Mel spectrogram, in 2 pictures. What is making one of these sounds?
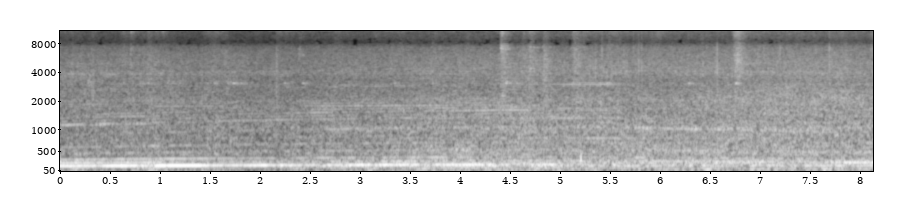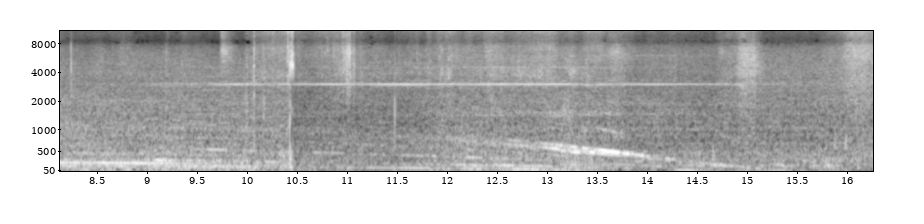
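A tram's electric motor hums and whines, its pitch slowly falling as the tram slows.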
